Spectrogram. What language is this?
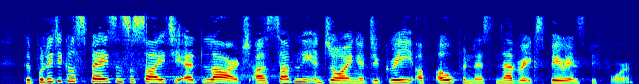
English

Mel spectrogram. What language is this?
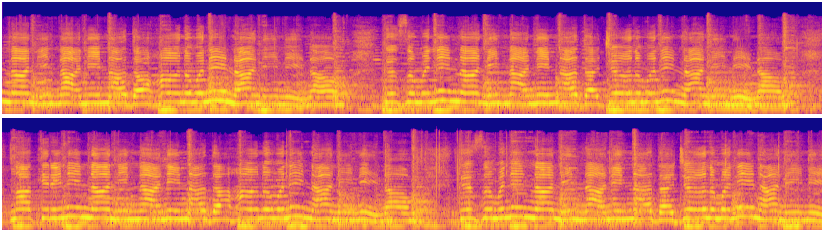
Turkish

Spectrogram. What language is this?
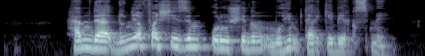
Uyghur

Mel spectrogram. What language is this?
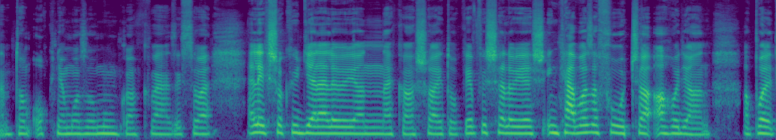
Hungarian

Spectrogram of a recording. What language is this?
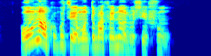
Yoruba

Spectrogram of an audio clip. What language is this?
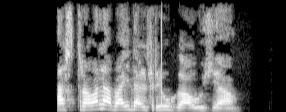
Catalan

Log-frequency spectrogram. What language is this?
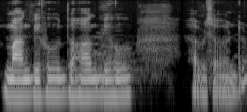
Assamese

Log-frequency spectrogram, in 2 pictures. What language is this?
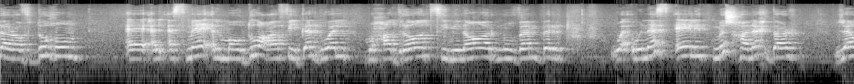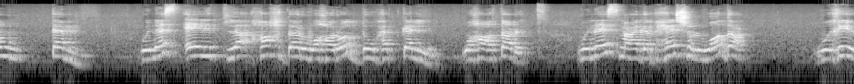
Arabic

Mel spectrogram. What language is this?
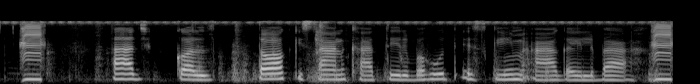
Bhojpuri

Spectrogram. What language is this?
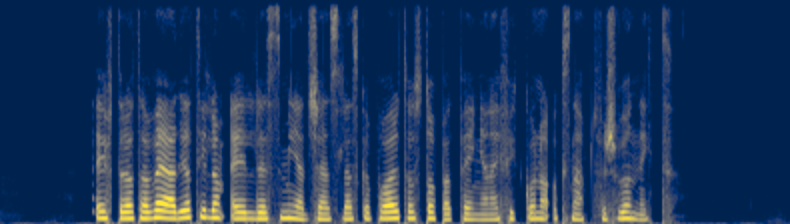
Swedish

